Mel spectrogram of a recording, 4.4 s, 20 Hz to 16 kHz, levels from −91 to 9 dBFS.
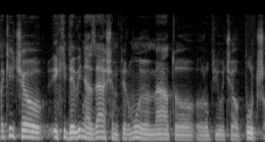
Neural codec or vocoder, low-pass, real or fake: none; 10.8 kHz; real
